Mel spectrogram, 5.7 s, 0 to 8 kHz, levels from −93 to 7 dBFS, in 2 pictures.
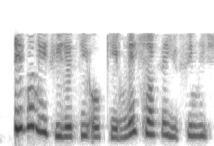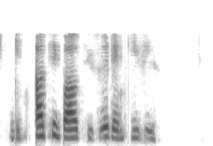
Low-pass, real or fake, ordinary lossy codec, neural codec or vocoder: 7.2 kHz; fake; AAC, 16 kbps; codec, 16 kHz, 1 kbps, FreqCodec, larger model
